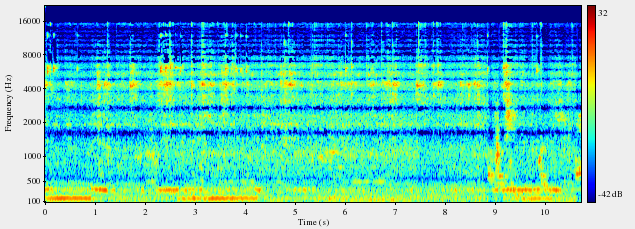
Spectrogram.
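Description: Interior of a New Flyer XN40 transit bus under way: its Cummins Westport ISL G natural-gas engine and Allison transmission drone steadily, with a low hum that fades and returns a few times.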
